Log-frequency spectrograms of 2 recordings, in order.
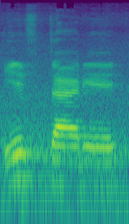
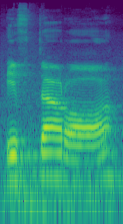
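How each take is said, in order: First: The last vowel is tilted toward i. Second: The last vowel is a plain open a.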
